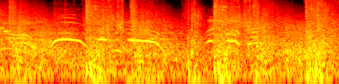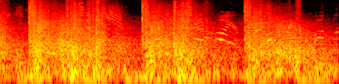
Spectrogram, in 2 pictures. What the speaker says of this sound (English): Heard all the shooting.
